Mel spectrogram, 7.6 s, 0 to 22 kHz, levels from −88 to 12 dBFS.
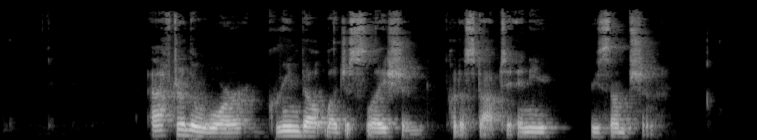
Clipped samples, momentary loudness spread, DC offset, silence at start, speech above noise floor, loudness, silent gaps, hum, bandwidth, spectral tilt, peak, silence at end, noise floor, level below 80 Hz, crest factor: under 0.1%; 14 LU; under 0.1%; 1.5 s; 67 dB; -19 LUFS; none; none; 16.5 kHz; -4 dB/octave; -2 dBFS; 1.05 s; -85 dBFS; -62 dBFS; 18 dB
